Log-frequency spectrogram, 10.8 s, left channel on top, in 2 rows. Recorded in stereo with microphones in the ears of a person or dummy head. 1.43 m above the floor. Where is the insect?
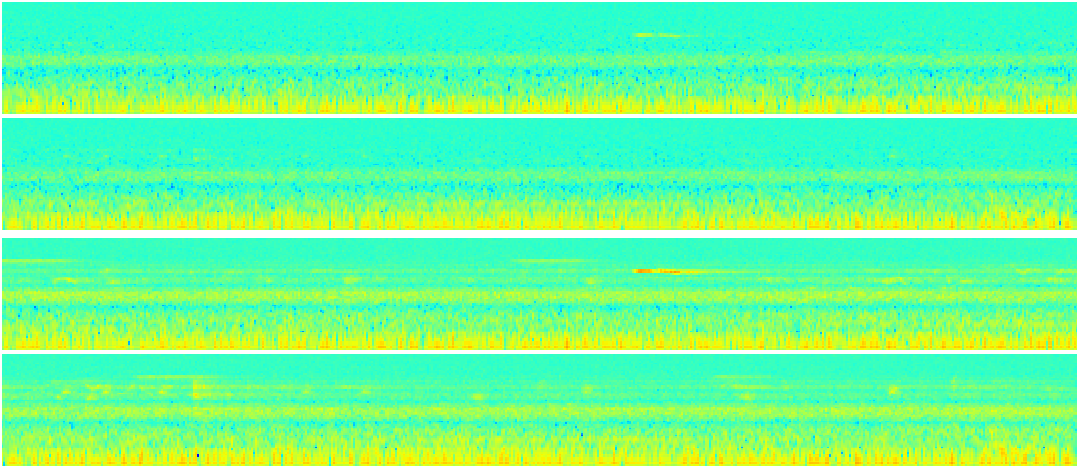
85° right.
